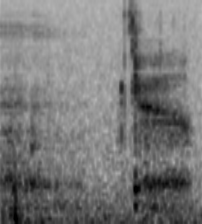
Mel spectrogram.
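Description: Quiet room tone, then a short, soft intake of breath about a second and a half in.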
